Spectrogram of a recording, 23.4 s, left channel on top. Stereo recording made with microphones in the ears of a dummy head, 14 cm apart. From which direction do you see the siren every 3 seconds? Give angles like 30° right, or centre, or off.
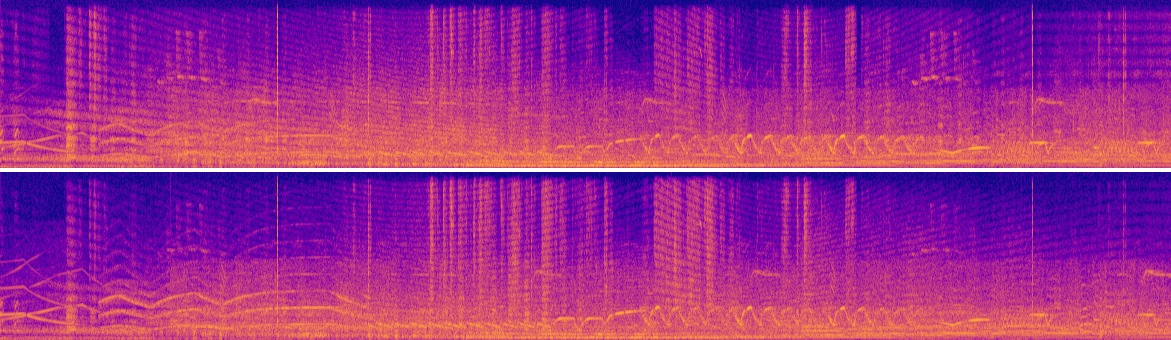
70° right, 70° right, 60° right, 50° right, 10° right, 30° left, 60° left, 70° left.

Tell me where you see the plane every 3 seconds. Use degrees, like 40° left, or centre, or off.
70° left, 60° left, 50° left, 20° left, 20° right, 50° right, 60° right, 70° right.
